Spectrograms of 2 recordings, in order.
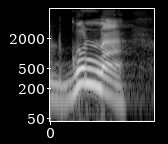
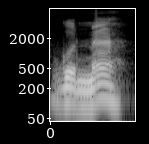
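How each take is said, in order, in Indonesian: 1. Nadanya turun di akhir seperti pernyataan. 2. Nadanya naik di akhir seperti pertanyaan. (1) "nada jawab" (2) "Menjawab tapi nadanya pertanyaan"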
